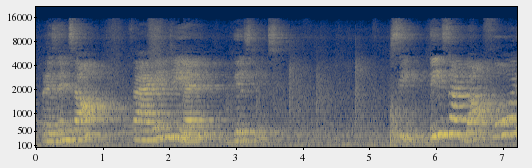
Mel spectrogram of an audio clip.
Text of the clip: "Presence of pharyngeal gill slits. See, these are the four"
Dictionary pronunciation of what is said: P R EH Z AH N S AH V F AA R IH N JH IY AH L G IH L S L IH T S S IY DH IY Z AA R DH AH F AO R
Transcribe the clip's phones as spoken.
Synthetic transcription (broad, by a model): P R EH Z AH N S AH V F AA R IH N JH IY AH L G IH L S IH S S IY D IY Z AA R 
